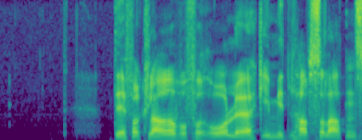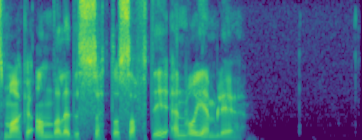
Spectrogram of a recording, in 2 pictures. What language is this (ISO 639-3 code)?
nor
